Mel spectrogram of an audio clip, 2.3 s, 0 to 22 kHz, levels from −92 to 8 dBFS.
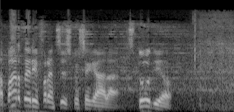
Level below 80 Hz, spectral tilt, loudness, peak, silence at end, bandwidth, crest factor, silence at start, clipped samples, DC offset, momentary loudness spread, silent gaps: -64 dBFS; -0.5 dB/octave; -25 LUFS; -12 dBFS; 0 s; 15.5 kHz; 14 dB; 0 s; under 0.1%; under 0.1%; 9 LU; none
